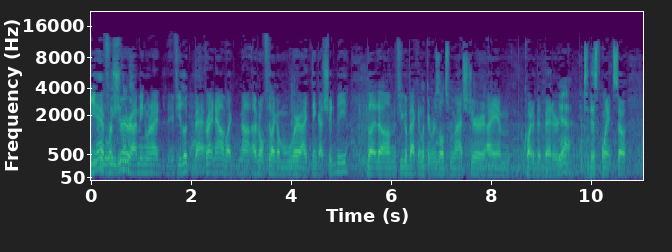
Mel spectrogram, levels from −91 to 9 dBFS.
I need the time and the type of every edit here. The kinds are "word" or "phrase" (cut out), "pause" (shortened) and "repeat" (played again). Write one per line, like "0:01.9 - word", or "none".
0:02.3 - word
0:02.7 - word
